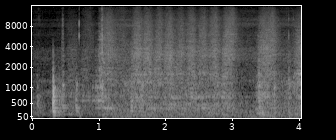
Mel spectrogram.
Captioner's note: quiet grinding in the background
